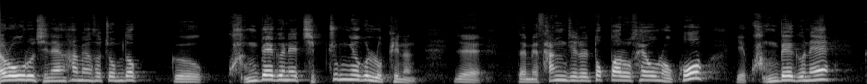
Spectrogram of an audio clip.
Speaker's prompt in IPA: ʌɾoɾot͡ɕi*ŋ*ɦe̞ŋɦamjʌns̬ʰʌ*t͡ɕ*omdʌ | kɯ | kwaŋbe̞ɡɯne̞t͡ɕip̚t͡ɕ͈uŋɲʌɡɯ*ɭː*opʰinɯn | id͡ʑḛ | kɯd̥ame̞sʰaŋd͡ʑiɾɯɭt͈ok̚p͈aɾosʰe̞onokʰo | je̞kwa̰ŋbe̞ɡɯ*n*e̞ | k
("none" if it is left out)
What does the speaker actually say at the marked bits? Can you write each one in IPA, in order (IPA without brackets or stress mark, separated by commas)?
n, t͡ɕ, ɭː, n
